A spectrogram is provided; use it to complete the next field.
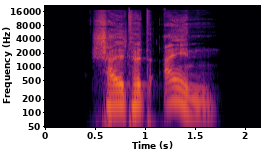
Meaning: inflection of einschalten: 1. third-person singular present 2. second-person plural present 3. second-person plural subjunctive I 4. plural imperative
- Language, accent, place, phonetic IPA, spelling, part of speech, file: German, Germany, Berlin, [ˌʃaltət ˈaɪ̯n], schaltet ein, verb, De-schaltet ein.ogg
